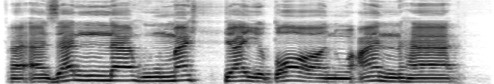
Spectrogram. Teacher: lam tekankan sedikit, jangan kuat sangat kerana ia adalah huruf pertengahan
